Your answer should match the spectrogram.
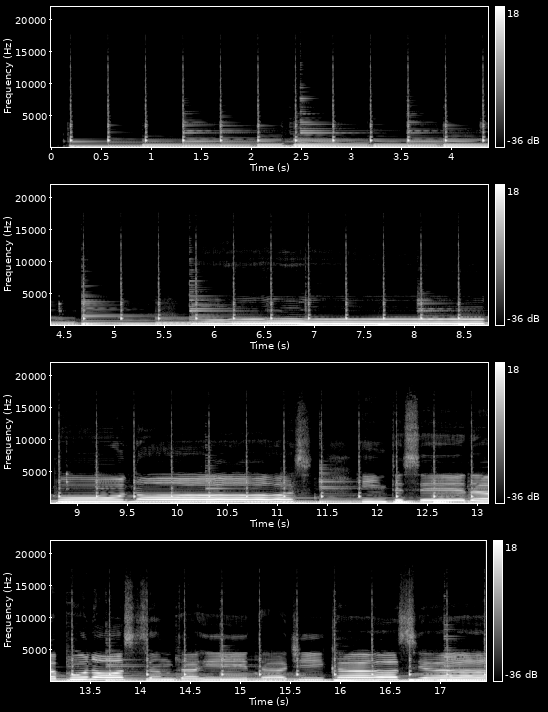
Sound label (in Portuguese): Contralto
